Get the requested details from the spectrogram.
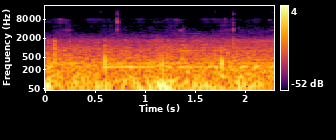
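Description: Footsteps at a steady walking pace, a handful of distinct soft steps over a constant low rumble of background noise, not loud.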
